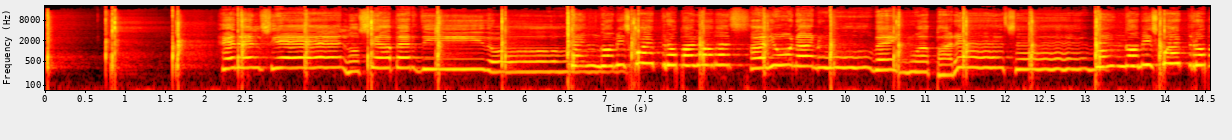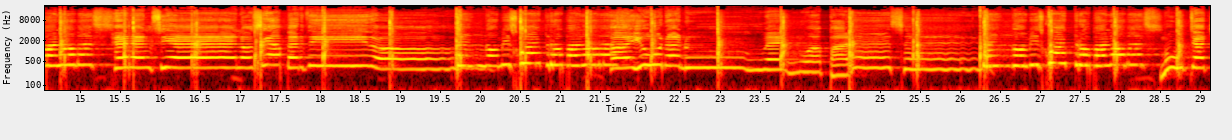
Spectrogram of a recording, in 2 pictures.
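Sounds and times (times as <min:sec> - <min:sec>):
soprano singing: 0:02.2 - 0:29.1.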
